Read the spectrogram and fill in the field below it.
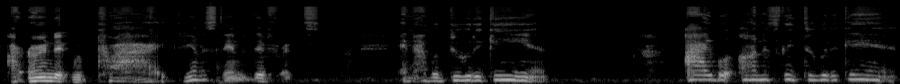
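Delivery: hushed, intense whisper; quiet defiant whisper. Real, not acted. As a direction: lean in and whisper it. Intimate whispered resolve after loud boast.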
